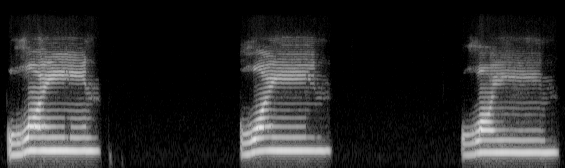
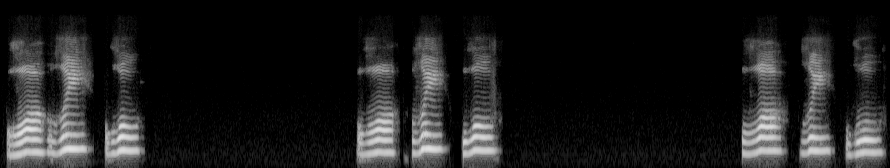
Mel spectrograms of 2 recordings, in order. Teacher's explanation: और एक चीज ये याद रखने की है कि ये गैन और ख्वा है, इनको इनकी आवाज जो निकलती है थोड़ा मोटी होती है, यानी कि हेवी पढ़ेंगे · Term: अदनल हलक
